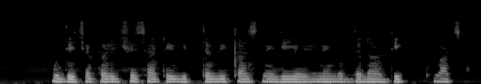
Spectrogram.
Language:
Marathi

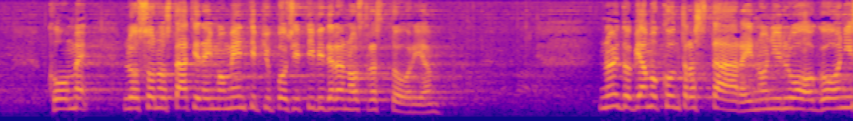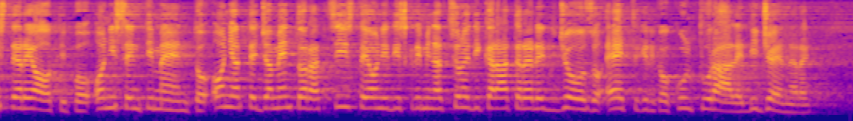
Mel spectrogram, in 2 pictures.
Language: Italian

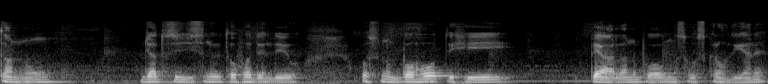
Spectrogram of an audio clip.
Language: Punjabi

